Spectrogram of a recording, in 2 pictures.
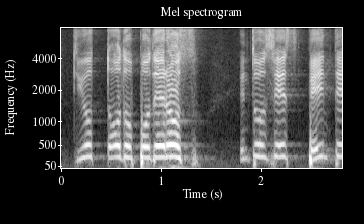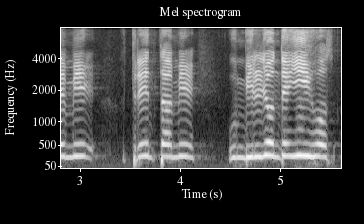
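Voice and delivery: put-on preacher marveling at a million children; excited building. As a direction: swell with wonder at the numbers. Preacher builds to God's promise.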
